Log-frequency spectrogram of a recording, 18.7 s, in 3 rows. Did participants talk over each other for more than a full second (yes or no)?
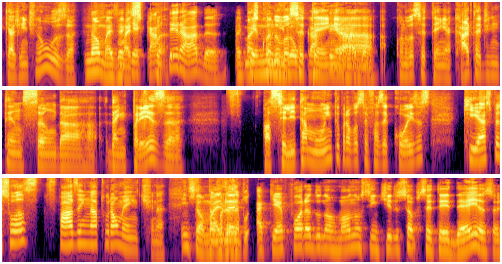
yes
